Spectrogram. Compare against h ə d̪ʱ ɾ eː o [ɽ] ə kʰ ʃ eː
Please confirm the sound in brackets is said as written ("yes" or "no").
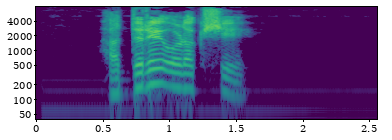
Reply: yes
